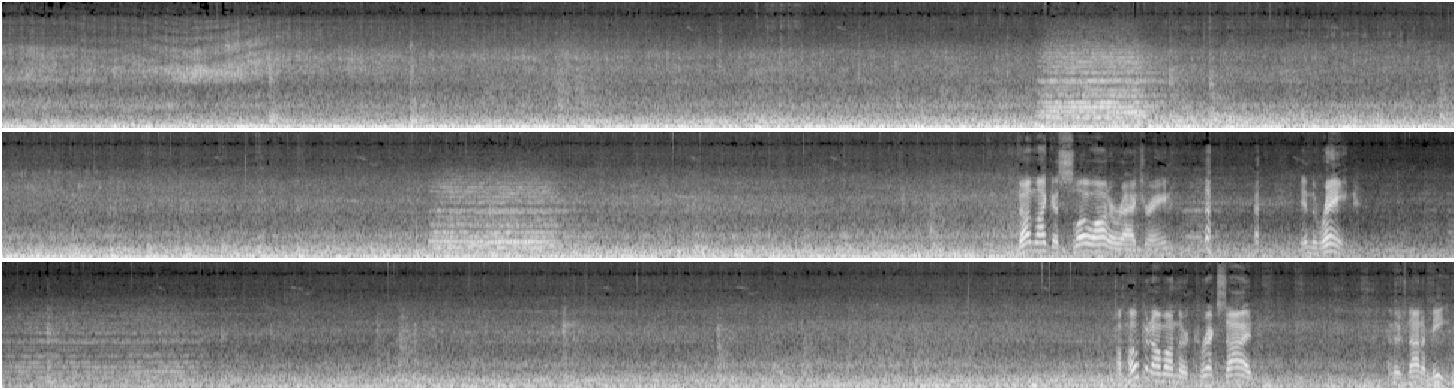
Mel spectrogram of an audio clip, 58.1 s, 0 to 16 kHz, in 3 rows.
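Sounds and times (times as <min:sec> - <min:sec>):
train rumbling: 0:00.0 - 0:58.0
locomotive air horn blasts: 0:13.8 - 0:15.8, 0:25.0 - 0:27.2, 0:38.6 - 0:41.5.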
